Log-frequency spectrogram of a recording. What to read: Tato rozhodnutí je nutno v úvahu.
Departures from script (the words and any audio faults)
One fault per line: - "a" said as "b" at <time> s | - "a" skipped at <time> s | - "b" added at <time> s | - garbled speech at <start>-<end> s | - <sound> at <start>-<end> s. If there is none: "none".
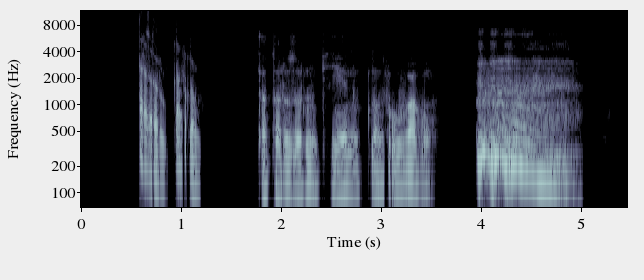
- chirp at 0.6-1.2 s
- throat clearing at 3.9-5.0 s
